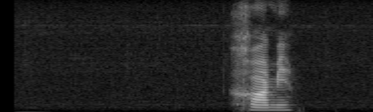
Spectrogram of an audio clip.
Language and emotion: Russian, neutral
